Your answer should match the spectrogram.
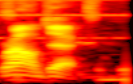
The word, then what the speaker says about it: Brown Jackson: We're going to talk about Ketanji Jackson Brown. Hmm. Or am I saying that right? Is it Brown Jackson? – Brown Jackson.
